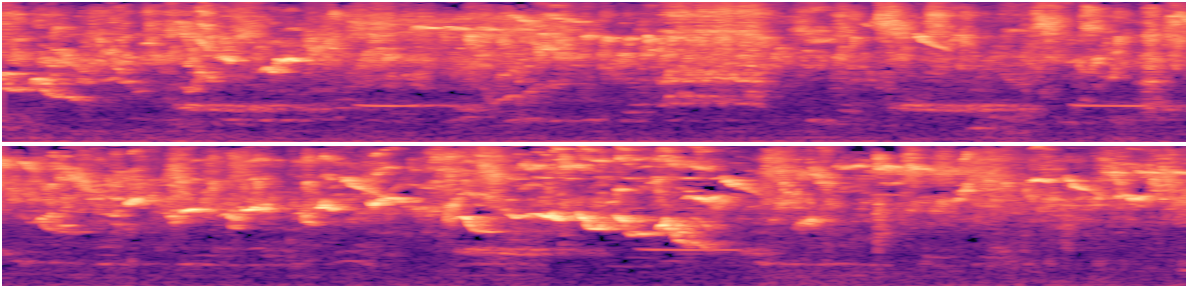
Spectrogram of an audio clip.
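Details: Captive sparrows, described as highly social, twitter in a constant mass of sharp overlapping chirps, growing louder and more excited in the second half, with short steady tonal whines in the background.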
